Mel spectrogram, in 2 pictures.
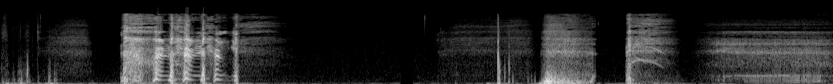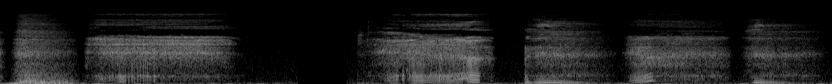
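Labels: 0.0s An unhealthy man breathes quickly. 0.7s
1.2s A sick man coughs unhealthily. 2.8s
4.4s A sick man inhales. 5.4s
5.0s Microphone static blip. 5.0s
5.4s A sick man exhales quickly. 6.0s
6.2s A man coughs. 6.8s
7.0s A sick man inhales deeply and unhealthily. 8.4s
8.4s A sick man exhales deeply in an unhealthy manner. 9.1s
9.2s A sick man inhales deeply and unhealthily. 10.7s
11.8s A sick man inhales deeply and unhealthily. 13.3s
13.5s A sick man exhales heavily. 14.5s
14.6s A sick man inhales deeply and unhealthily. 15.6s
15.7s A sick man exhales heavily. 16.6s

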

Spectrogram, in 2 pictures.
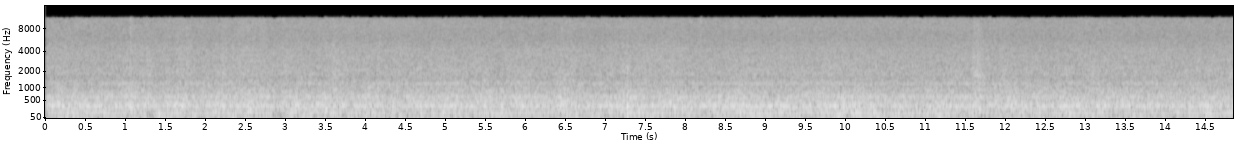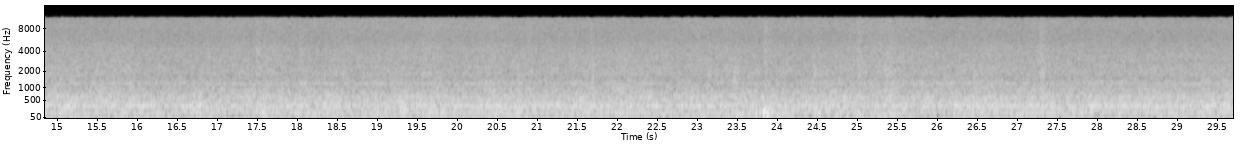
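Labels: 0.0s A constant loud hum of an engine. 29.7s
2.3s A dull, very quiet, repetitive rumbling in the distance. 5.3s
23.6s A dull, very quiet, repetitive rumbling in the distance. 29.7s

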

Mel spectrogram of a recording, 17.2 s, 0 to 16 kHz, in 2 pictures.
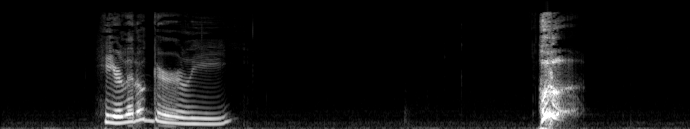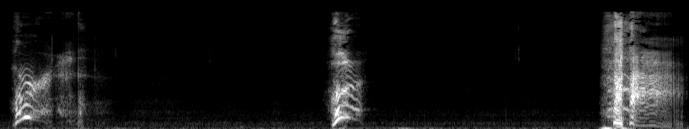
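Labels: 1.3s A man is speaking melodically. 3.0s
6.7s A man makes a strangling noise. 7.3s
8.7s A man makes a strangling noise. 9.8s
12.7s A man makes a strangling noise. 13.2s
16.0s A triumphant laugh. 17.2s

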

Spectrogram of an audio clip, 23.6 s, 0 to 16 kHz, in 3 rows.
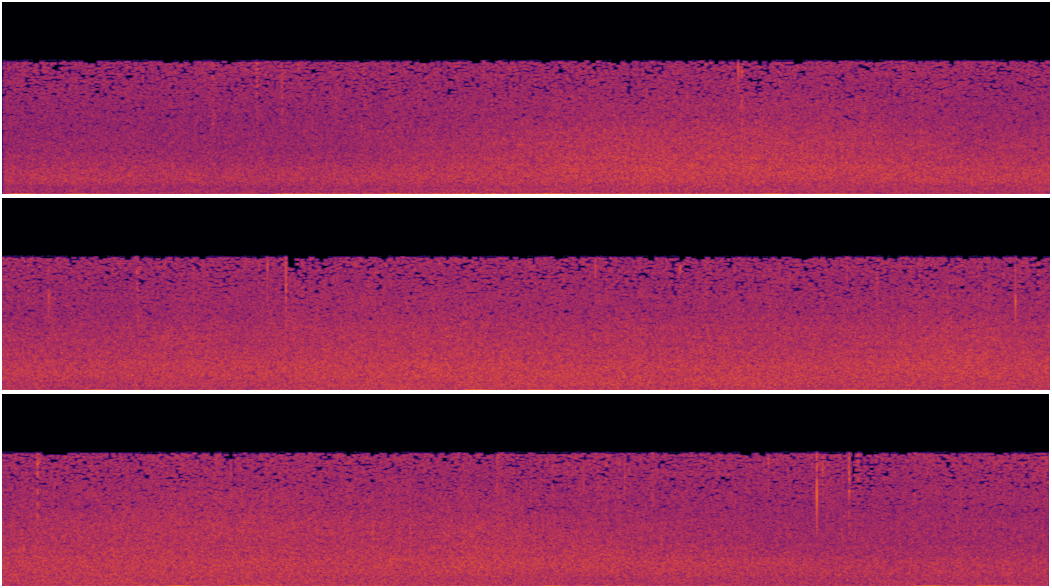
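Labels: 0.1s Rain and wind blow through trees. 23.6s

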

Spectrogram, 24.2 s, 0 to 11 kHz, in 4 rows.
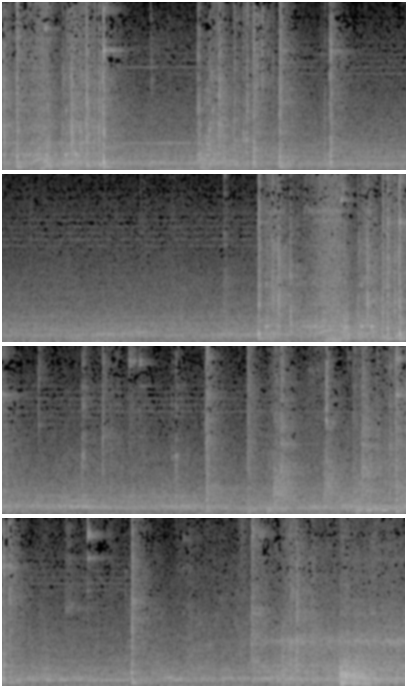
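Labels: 0.0s The sound of a knitting machine operating in a factory. 5.1s

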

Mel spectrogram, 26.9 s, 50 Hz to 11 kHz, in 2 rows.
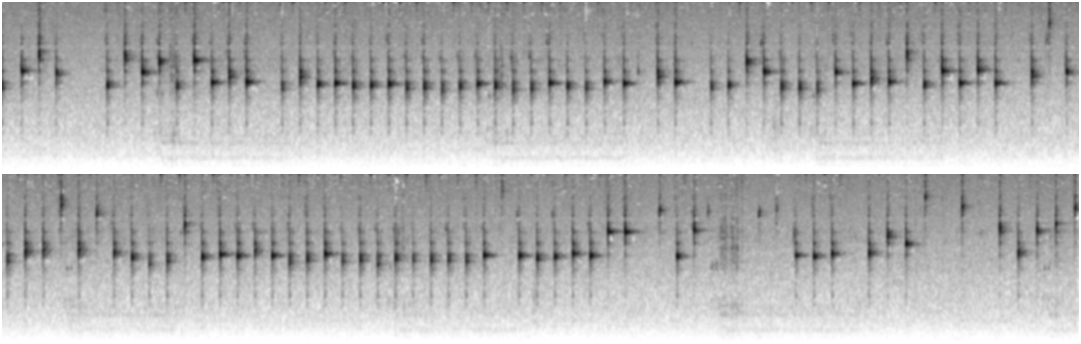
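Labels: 0.1s Fast and repeated small water droplets dripping quietly into a sink. 26.9s

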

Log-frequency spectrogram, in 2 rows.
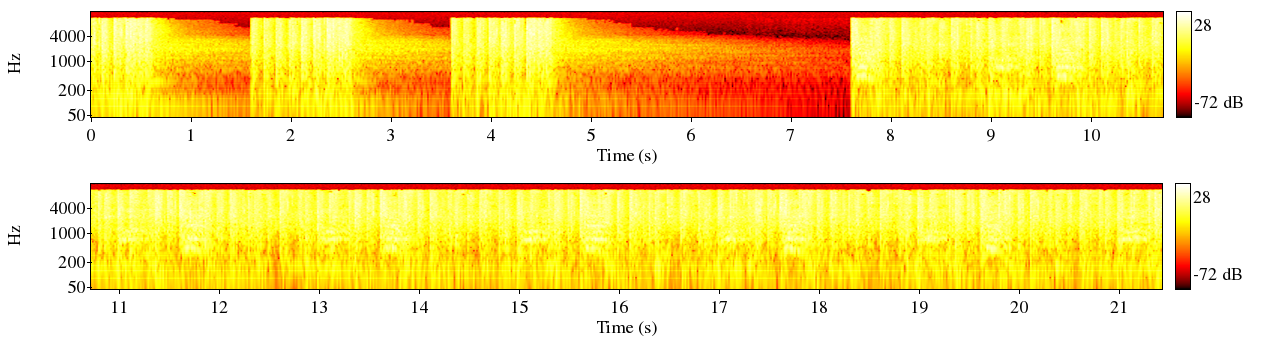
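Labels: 0.0s Drums play as periodic chanting occurs. 21.4s

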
